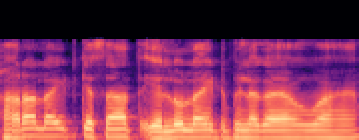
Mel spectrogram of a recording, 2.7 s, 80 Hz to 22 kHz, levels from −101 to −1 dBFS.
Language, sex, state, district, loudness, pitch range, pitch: Hindi, male, Jharkhand, Ranchi, -14 LUFS, 155-170 Hz, 155 Hz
